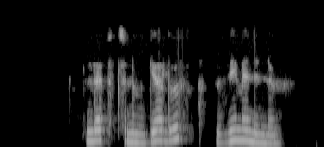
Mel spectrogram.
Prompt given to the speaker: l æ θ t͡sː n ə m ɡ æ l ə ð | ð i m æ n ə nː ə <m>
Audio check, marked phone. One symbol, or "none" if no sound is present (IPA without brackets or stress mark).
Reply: m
